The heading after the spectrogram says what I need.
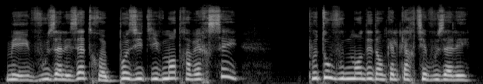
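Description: A woman reading a story aloud, voicing a pompous, self-important male state official who talks loudly and eagerly. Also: fairly high pitch, a little fast, no room sound, studio quality, pitched above the performer's own voice, close to an everyday voice. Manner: boastful, bossy, loud and eager.

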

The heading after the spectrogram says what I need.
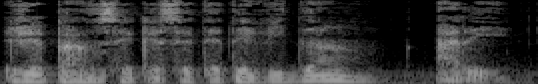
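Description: A man reading aloud and voicing a calm, thoughtful adult male teacher in a low, husky, measured storybook voice. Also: full character voice. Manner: soft-spoken, measured, sometimes whispered.

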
